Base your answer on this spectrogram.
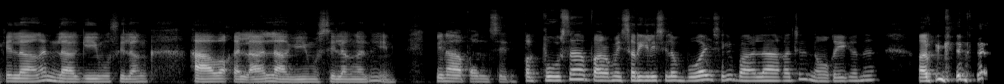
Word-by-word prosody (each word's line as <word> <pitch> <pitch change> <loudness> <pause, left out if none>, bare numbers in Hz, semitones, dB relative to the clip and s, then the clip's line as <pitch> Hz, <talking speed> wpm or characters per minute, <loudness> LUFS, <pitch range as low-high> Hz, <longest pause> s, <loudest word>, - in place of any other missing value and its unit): Kailangan 145 +5 +1
lagi 135 -1 0
mo 130 0 -5
silang 130 -1 -5 0.4
hawak, 130 +1 +4
kailangan 120 +3 +1
lagi 120 -3 0
mo 120 - -7
silang 120 -1 -3
ano, 120 +10 -6
eh, 110 -10 -8 0.4
pinapansin. 130 -3 -3
'Pag 175 0 -6
pusa 185 +5 +3
parang 180 -1 +3
may 180 - 0
sarili 185 0 +3
silang 185 0 -1
buhay, 200 +5 +4
sige 205 +1 -5
bahala 175 -1 +1
ka 175 - -2
diyan, 220 -2 -6 0.2
okey 160 0 -3
ka 175 - -6
na, 195 +3 -6 0.5
parang 195 +8 +6
gano'n. 210 +6 0
165 Hz, 165 wpm, -25 LUFS, 130-185 Hz, 0.5 s, parang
